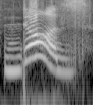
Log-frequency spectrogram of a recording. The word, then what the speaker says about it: does: But we say it as does. Have you realized that? Does. Not does with an S. They say does with a Z.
